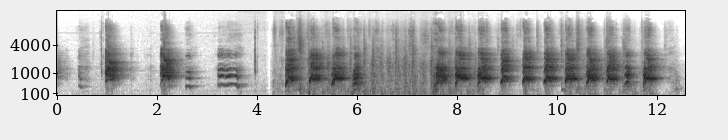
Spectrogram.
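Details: A pet dog, still going after an hour of barking at a pig; a few spaced, separate barks open, then a rapid, steady volley of loud, rough barks runs to the end.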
